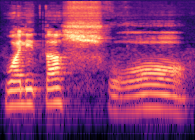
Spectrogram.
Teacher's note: صاد پر ہے، غین بھی پر ہے اور اس کو 4 حرکت کھینچیں گے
